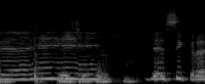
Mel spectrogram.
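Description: Unaccompanied voice singing a slow devotional song, holding one long note for about a second, then a few shorter phrases as the song draws to its close.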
